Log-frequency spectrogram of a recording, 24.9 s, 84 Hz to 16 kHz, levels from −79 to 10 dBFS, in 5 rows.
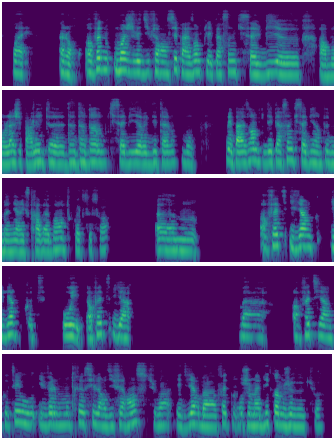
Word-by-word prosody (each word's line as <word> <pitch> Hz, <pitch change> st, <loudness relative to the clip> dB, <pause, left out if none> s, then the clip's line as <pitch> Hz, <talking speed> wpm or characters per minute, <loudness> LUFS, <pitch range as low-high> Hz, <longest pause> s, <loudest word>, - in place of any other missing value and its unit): Ouais. 195 Hz, -3 st, 0 dB, 0.4 s
Alors, 165 Hz, -6 st, +1 dB
en 205 Hz, 0 st, +3 dB
fait, 245 Hz, -, +9 dB
m 240 Hz, 0 st, -1 dB
moi 230 Hz, 0 st, +8 dB
je 210 Hz, -3 st, -1 dB
vais 200 Hz, -, +6 dB
différencier 195 Hz, +2 st, +1 dB
par 200 Hz, -4 st, +2 dB
exemple 205 Hz, +3 st, 0 dB
les 185 Hz, -, -1 dB
personnes 190 Hz, +3 st, -2 dB
qui 200 Hz, +1 st, -13 dB
s'habillent, 180 Hz, +1 st, 0 dB
heu 175 Hz, -1 st, +1 dB, 0.3 s
alors 160 Hz, -1 st, +1 dB
bon 160 Hz, 0 st, -1 dB
là, 170 Hz, +2 st, +3 dB
je 175 Hz, -, +1 dB
vais -, -, -5 dB
parler 160 Hz, +3 st, 0 dB
de 170 Hz, -2 st, 0 dB
de 175 Hz, +3 st, -4 dB
d'un 180 Hz, +2 st, -2 dB
d'un 185 Hz, +2 st, -1 dB
homme, 170 Hz, -1 st, -5 dB
qui 170 Hz, -, -14 dB
s'habille 170 Hz, 0 st, 0 dB
avec 160 Hz, -1 st, +1 dB
des 175 Hz, +2 st, -3 dB
talons, 170 Hz, 0 st, -2 dB
bon, 165 Hz, -4 st, -7 dB, 0.4 s
mais 195 Hz, -3 st, +2 dB
par 170 Hz, -, +8 dB
exemple 195 Hz, +3 st, +2 dB
des 175 Hz, +1 st, +2 dB
personnes 185 Hz, +3 st, 0 dB
qui 200 Hz, -, -8 dB
s'habillent 175 Hz, -1 st, 0 dB
un 165 Hz, -, -2 dB
peu 175 Hz, -, -6 dB
de -, -, -3 dB
manière 165 Hz, 0 st, 0 dB
extravagante 165 Hz, +4 st, -1 dB
ou -, -, -31 dB
quoi 170 Hz, -, -4 dB
que 165 Hz, -, -19 dB
ce 170 Hz, -, -11 dB
soit. 185 Hz, +3 st, -9 dB, 0.7 s
Hem. 175 Hz, -2 st, -1 dB, 1.0 s
En -, -, -1 dB
fait, 240 Hz, 0 st, +2 dB
il 210 Hz, -, -2 dB
y 225 Hz, -, +4 dB
a 230 Hz, -, +11 dB
un 225 Hz, -, -1 dB
c -, -, -17 dB, 0.2 s
il 205 Hz, -2 st, -2 dB
y 225 Hz, -, +5 dB
a -, -, +9 dB
un 230 Hz, -, -8 dB
côte 190 Hz, 0 st, -10 dB, 0.3 s
oui 205 Hz, -3 st, +4 dB
en -, -, +3 dB
fait 230 Hz, 0 st, 0 dB
il 210 Hz, -, -6 dB
y -, -, +5 dB
a 185 Hz, -1 st, +1 dB, 1.6 s
bah, 205 Hz, -2 st, -2 dB, 0.6 s
en 195 Hz, -, -2 dB
fait 220 Hz, +2 st, -1 dB
il -, -, -4 dB
y -, -, +2 dB
a 200 Hz, -, +3 dB
un 190 Hz, -, -4 dB
côté 200 Hz, +5 st, -1 dB
où 205 Hz, -2 st, 0 dB
ils 195 Hz, -2 st, -6 dB
veulent 200 Hz, 0 st, +1 dB
montrer 195 Hz, +3 st, -4 dB
aussi 210 Hz, +1 st, -2 dB
leurs 195 Hz, -2 st, +1 dB
différences, 195 Hz, +5 st, -2 dB
tu 200 Hz, -, -12 dB
vois? 190 Hz, 0 st, -3 dB
Et 180 Hz, -, -4 dB
dire: 200 Hz, +5 st, +2 dB
«Bah, 175 Hz, -1 st, +5 dB
en -, -, -7 dB
fait, 200 Hz, +2 st, -3 dB
non, 190 Hz, 0 st, -8 dB
je 195 Hz, 0 st, -2 dB
m'habille 185 Hz, +2 st, 0 dB
comme 195 Hz, 0 st, +3 dB
je 185 Hz, +1 st, +1 dB
veux», 175 Hz, -1 st, -2 dB
tu 175 Hz, -, -23 dB
vois? 175 Hz, 0 st, -8 dB
185 Hz, 240 wpm, -23 LUFS, 175-200 Hz, 1.6 s, a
